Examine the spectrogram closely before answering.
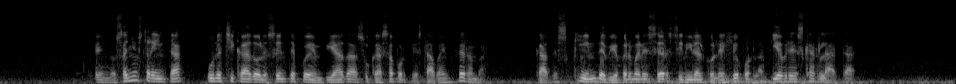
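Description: An elderly woman speaks calmly nearby.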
